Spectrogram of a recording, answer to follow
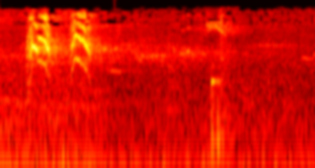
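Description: A bird chirping: two quick high chirps that fall in pitch, close together about a quarter and half a second in, over a steady low outdoor rumble.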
